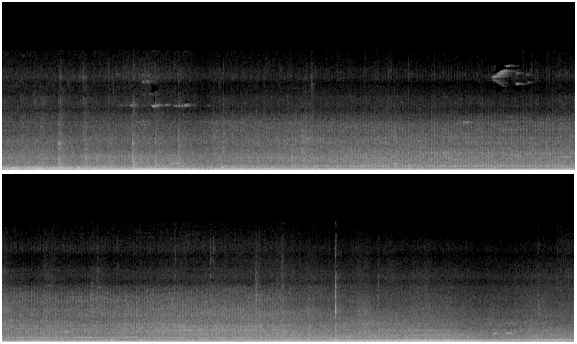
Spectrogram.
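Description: A van's engine rumbles close by as it moves slowly.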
